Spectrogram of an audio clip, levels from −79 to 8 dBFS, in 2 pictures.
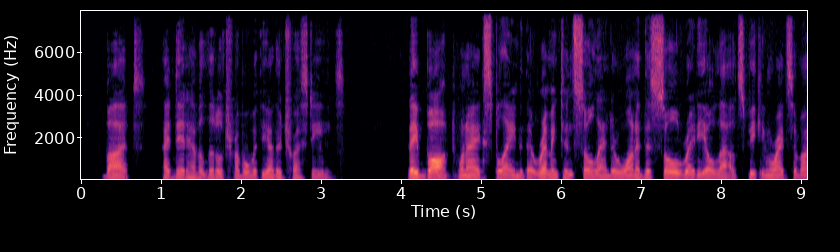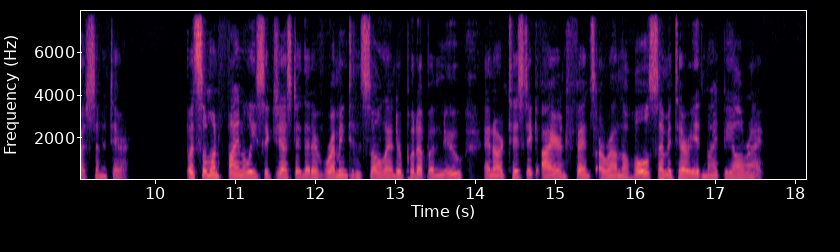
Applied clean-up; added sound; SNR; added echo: neural mask model Resemble Enhance denoiser.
